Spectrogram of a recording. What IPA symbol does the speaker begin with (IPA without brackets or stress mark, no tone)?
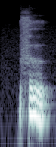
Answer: θ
